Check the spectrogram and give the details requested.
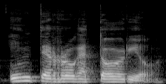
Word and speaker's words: interrogatorio: Y to the a letter Y to a rolled R inter the first one right the first set of double RS the the double r letter interro interrogatorio the last one is a single flap let me read that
